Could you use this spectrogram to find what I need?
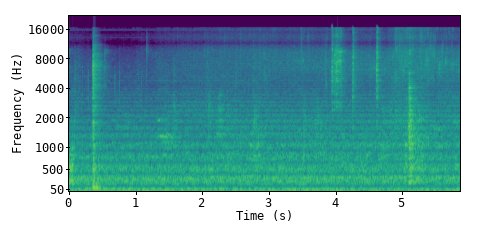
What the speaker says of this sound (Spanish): Nada más las pasan por el aceite y las sacan.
